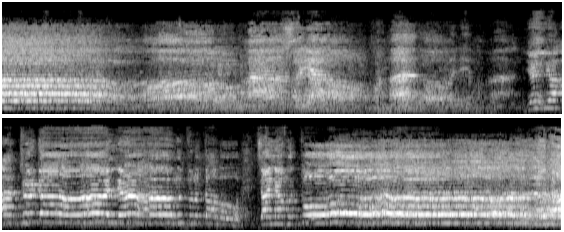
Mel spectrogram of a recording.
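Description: A man chants loudly through a microphone and loudspeaker.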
